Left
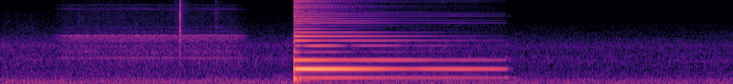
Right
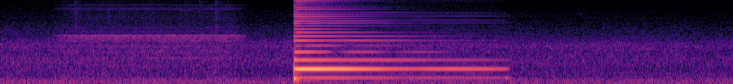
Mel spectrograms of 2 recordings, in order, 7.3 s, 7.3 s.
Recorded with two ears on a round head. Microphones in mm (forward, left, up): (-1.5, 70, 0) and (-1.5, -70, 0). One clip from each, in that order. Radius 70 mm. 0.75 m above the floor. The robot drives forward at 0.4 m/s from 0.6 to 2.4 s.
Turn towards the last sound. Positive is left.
turn(degrees=25)  # may be behind; listen again after turning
